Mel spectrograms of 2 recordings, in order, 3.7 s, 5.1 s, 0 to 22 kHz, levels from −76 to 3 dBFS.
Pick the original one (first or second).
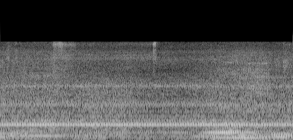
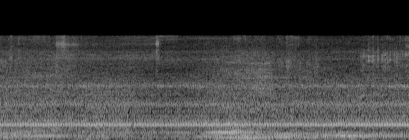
first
